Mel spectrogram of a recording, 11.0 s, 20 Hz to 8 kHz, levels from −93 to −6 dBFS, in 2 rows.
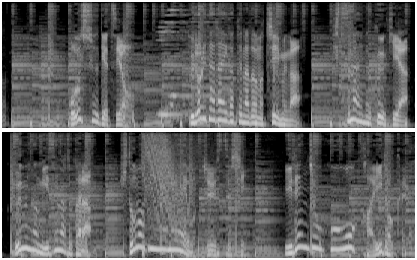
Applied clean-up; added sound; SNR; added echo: none; none; none; none.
